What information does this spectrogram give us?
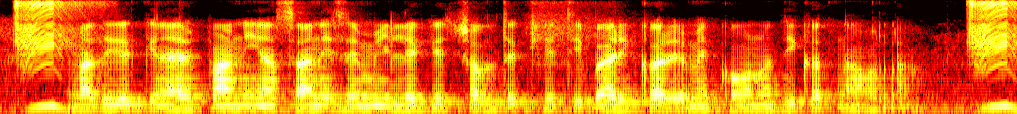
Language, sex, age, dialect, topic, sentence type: Bhojpuri, male, 18-24, Southern / Standard, agriculture, statement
